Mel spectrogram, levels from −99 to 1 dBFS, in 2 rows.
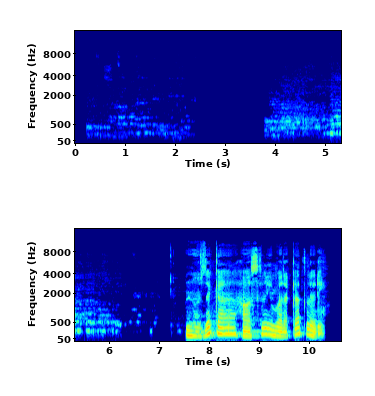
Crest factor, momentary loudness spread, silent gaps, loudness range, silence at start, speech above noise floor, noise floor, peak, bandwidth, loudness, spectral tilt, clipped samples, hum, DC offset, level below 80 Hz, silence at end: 22 dB; 21 LU; 6.74-6.80 s, 7.00-7.21 s; 25 LU; 5.1 s; 44 dB; -78 dBFS; -20 dBFS; 11 kHz; -36 LUFS; -5.5 dB/octave; under 0.1%; none; under 0.1%; -78 dBFS; 0.35 s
